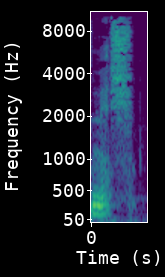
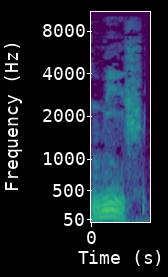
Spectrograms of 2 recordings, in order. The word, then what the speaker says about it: niche: First of all, what's a foods niche? – I actually pronounce the word differently. I pronounce it as niche. I suppose both are okay. So if I say niche, please don't write in and complain.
